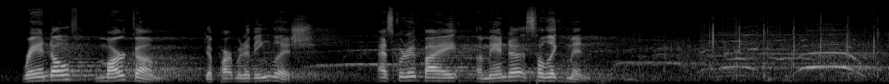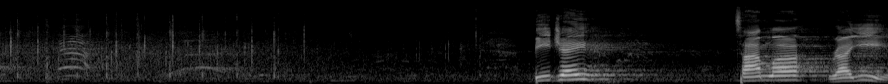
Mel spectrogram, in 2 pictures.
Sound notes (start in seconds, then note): 6.2 audience applauding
